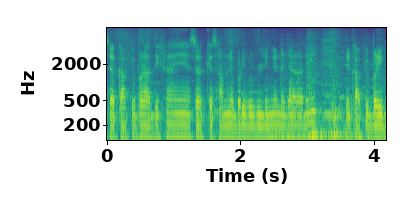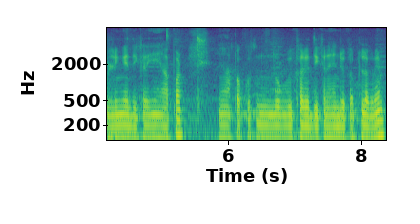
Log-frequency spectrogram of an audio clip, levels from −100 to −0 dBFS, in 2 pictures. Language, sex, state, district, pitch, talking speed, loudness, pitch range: Hindi, female, Bihar, Purnia, 100 Hz, 280 wpm, -17 LUFS, 95-100 Hz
